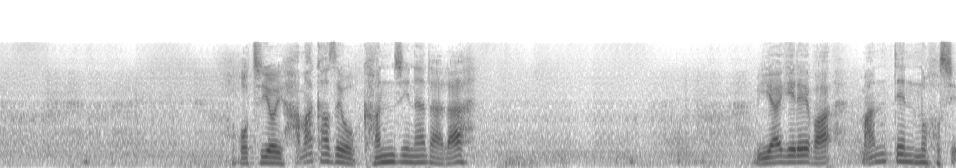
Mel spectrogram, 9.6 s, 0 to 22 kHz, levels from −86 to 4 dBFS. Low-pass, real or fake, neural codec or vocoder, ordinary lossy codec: none; fake; codec, 16 kHz, 0.5 kbps, X-Codec, HuBERT features, trained on LibriSpeech; none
